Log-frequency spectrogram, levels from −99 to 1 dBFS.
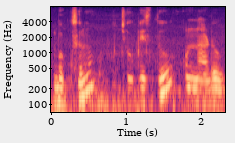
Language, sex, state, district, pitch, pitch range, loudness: Telugu, male, Andhra Pradesh, Sri Satya Sai, 105 Hz, 100-130 Hz, -16 LUFS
